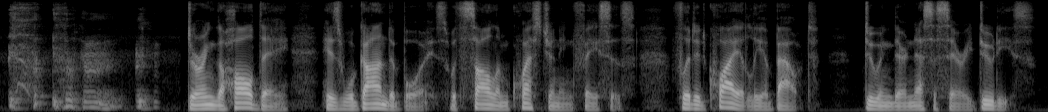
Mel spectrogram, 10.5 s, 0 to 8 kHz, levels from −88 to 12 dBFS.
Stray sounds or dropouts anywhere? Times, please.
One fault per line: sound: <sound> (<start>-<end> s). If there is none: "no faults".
sound: throat clearing (0.1-1.6 s)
